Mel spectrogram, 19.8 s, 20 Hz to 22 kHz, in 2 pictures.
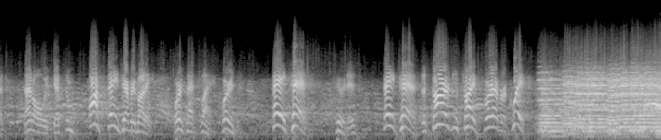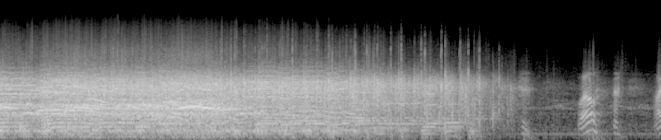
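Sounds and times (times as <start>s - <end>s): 
speech: 0.4s - 10.8s
large audience cheering and applauding: 8.4s - 17.7s.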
